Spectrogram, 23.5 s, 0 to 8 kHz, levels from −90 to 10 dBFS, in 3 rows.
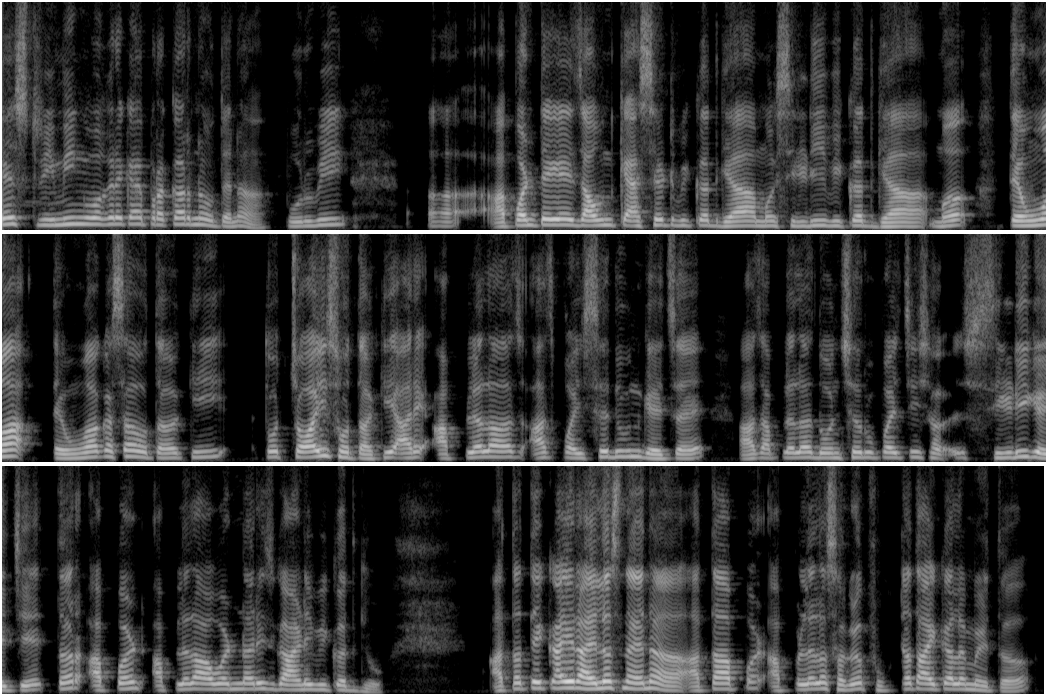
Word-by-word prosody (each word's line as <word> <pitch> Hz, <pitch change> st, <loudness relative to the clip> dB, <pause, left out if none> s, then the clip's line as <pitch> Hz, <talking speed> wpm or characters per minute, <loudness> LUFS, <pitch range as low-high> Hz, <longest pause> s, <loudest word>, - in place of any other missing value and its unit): हे 220 Hz, -, +5 dB
स्ट्रीमिंग 210 Hz, +1 st, -2 dB
वगैरे 220 Hz, 0 st, +1 dB
काही 225 Hz, 0 st, -3 dB
प्रकार 215 Hz, +1 st, -1 dB
नव्हते 180 Hz, -8 st, -3 dB
ना. 160 Hz, +1 st, -6 dB, 0.3 s
पूर्वी 170 Hz, +8 st, -5 dB, 0.6 s
अ, -, -, -9 dB, 0.5 s
आपण 180 Hz, +6 st, +3 dB
ते 195 Hz, -1 st, +7 dB
जाऊन 180 Hz, +1 st, +3 dB
कॅसेट 180 Hz, +4 st, 0 dB
विकत 180 Hz, +1 st, -4 dB
घ्या, 160 Hz, +2 st, +2 dB
मग 165 Hz, 0 st, -4 dB
सीडी 165 Hz, +2 st, -5 dB
विकत 165 Hz, -1 st, -3 dB
घ्या, 145 Hz, +1 st, +2 dB, 0.3 s
मग 175 Hz, +4 st, +1 dB, 0.4 s
तेव्हा 180 Hz, +6 st, +6 dB, 0.3 s
तेव्हा 155 Hz, +5 st, +1 dB
कसं 205 Hz, +1 st, 0 dB
होतं, 170 Hz, -5 st, -1 dB
की 185 Hz, +4 st, -9 dB, 0.4 s
तो 195 Hz, -, 0 dB
चॉईस 195 Hz, +4 st, +4 dB
होता, 155 Hz, -6 st, 0 dB
की 175 Hz, +7 st, -2 dB
अरे, 180 Hz, +3 st, -1 dB, 0.2 s
आपल्याला 185 Hz, +6 st, +1 dB
आज 190 Hz, -2 st, -6 dB
आज 175 Hz, -, -7 dB
पैसे 160 Hz, +4 st, -1 dB
देऊन 205 Hz, +1 st, -3 dB
घ्यायचंय. 145 Hz, -2 st, -1 dB, 0.4 s
आज 145 Hz, +4 st, -3 dB
आपल्याला 170 Hz, +3 st, -1 dB
₹200 175 Hz, +1 st, -3 dB
ची 190 Hz, -1 st, -6 dB
श 170 Hz, -2 st, -9 dB
अ, -, -, -2 dB, 0.2 s
सीडी 175 Hz, +7 st, -3 dB
घ्यायची 150 Hz, -5 st, +1 dB
आहे, 170 Hz, -, -3 dB, 0.2 s
तर 220 Hz, +3 st, +1 dB, 0.2 s
आपण 195 Hz, +8 st, -2 dB
आपल्याला 180 Hz, +6 st, -1 dB
आवडणारीच 190 Hz, +1 st, 0 dB
गाणी 170 Hz, 0 st, +3 dB
विकत 160 Hz, -4 st, -5 dB
घेऊ. 100 Hz, -5 st, -12 dB, 0.9 s
आता 150 Hz, +7 st, -1 dB
ते 215 Hz, -, +8 dB
काही 225 Hz, +1 st, +11 dB
राहिलंच 220 Hz, +1 st, +8 dB
नाही 200 Hz, -3 st, +4 dB
ना. 210 Hz, -2 st, +3 dB, 0.2 s
आता 145 Hz, +8 st, +2 dB
आपण 190 Hz, +3 st, -2 dB
आपल्याला 175 Hz, +9 st, -1 dB
सगळं 180 Hz, -1 st, -1 dB
फुकटात 155 Hz, +7 st, -5 dB
ऐकायला 185 Hz, 0 st, +2 dB
मिळतं. 135 Hz, -9 st, -5 dB
180 Hz, 165 wpm, -23 LUFS, 160-195 Hz, 0.9 s, काही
